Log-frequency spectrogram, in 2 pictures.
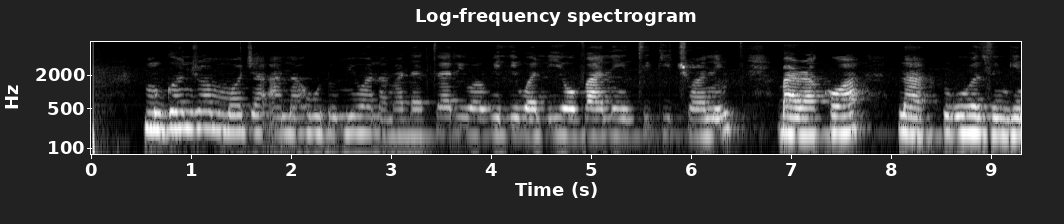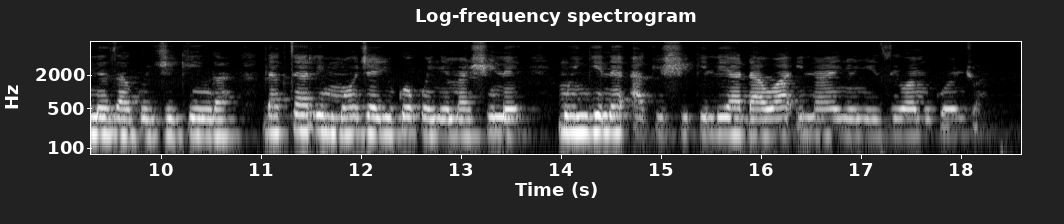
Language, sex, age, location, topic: Swahili, female, 18-24, Nakuru, health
